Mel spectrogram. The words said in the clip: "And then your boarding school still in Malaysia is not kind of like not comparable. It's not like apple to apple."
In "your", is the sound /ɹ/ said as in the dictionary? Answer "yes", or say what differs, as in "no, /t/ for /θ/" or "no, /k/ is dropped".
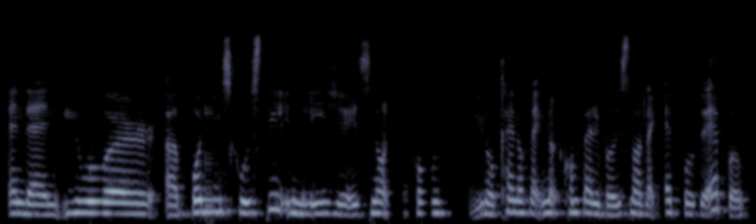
no, /w/ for /ɹ/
